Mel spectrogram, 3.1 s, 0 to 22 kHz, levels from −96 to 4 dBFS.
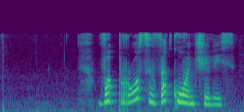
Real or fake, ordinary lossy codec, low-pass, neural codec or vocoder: real; none; 7.2 kHz; none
